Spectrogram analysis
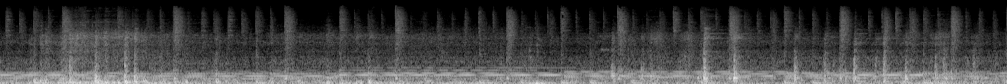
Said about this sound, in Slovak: pokračovali na ďalší vlak k našej poslednej zastávke, na nádraží Veleslavín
